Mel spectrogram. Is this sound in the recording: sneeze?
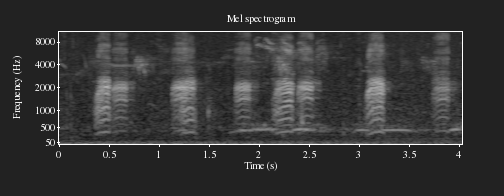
no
